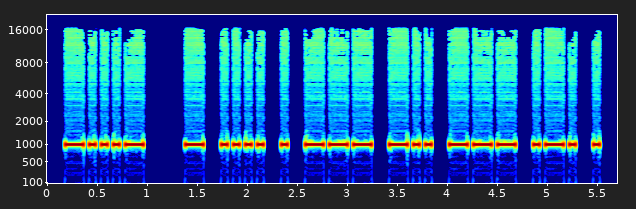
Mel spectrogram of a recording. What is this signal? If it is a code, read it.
Morse code, heard as a keyed tone, about 20 wpm, 1000 Hz. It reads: <BT> THEODORE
